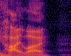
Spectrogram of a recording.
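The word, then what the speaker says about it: jai alai: jolly ali really yeah it's actually high lie but the way it's spelt is like j a i a l a i don't check me on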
